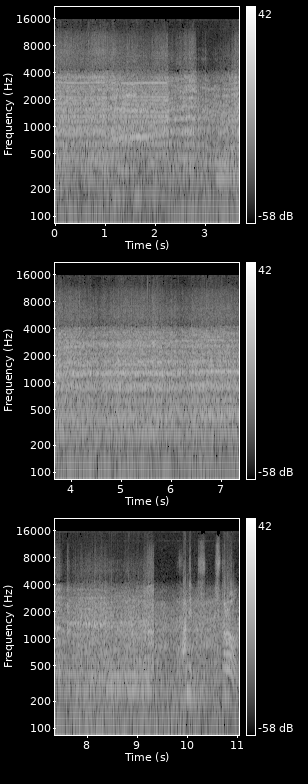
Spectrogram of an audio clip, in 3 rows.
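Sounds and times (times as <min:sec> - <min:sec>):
air horn blast: 0:00.0 - 0:02.9
lorry engine at speed: 0:00.0 - 0:11.0.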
